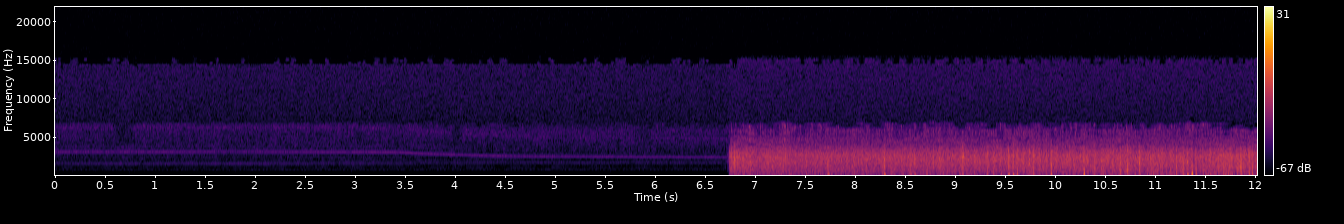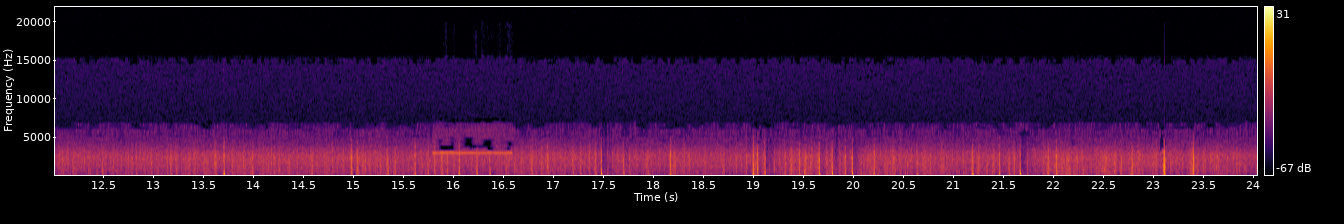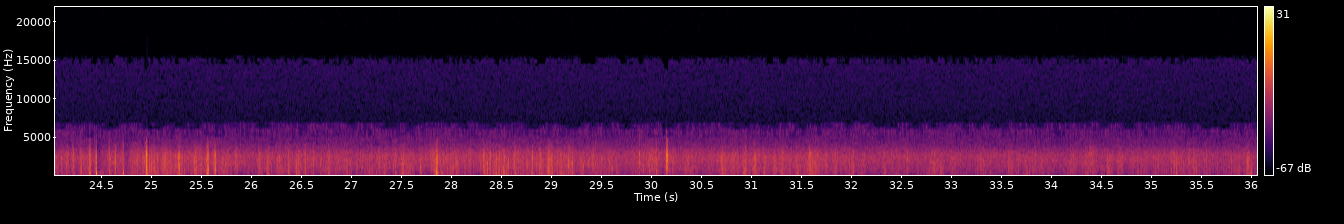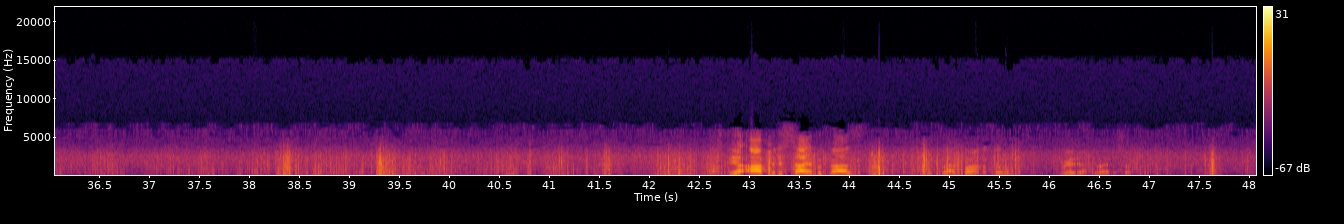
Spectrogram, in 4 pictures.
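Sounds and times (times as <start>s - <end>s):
rain pattering: 6.7s - 48.0s
sharp raindrop ticks: 6.8s - 32.1s, 40.6s - 48.0s.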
